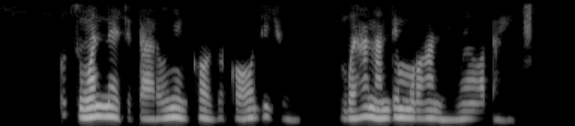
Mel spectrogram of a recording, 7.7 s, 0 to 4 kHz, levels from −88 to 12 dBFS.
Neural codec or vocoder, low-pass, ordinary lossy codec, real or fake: none; 3.6 kHz; none; real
